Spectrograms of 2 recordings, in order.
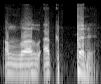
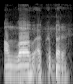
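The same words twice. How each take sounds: First: The b in Akbar is doubled and held. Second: The b in Akbar is a single consonant. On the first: The speaker calls it wrong. "mentasdid huruf baknya lafal akbar" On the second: The speaker calls it right. "harus Allahnya dulu baru Akbar"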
